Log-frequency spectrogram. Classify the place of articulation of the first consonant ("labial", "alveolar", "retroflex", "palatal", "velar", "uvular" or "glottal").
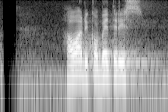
glottal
